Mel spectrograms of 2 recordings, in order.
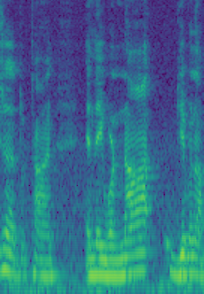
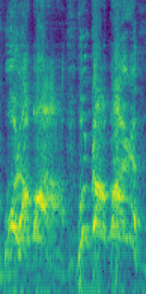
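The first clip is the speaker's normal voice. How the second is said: full-blast mock roar, pitched way up; exaggerated Japanese impression; 14 dB louder than usual. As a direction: bellow it like an over-the-top show of power. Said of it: "his face and the shit".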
